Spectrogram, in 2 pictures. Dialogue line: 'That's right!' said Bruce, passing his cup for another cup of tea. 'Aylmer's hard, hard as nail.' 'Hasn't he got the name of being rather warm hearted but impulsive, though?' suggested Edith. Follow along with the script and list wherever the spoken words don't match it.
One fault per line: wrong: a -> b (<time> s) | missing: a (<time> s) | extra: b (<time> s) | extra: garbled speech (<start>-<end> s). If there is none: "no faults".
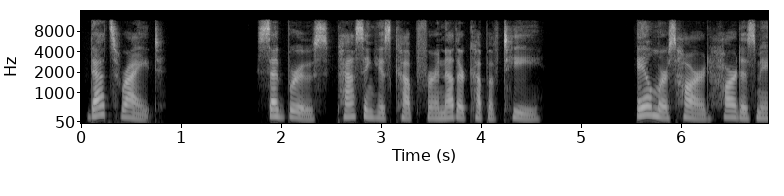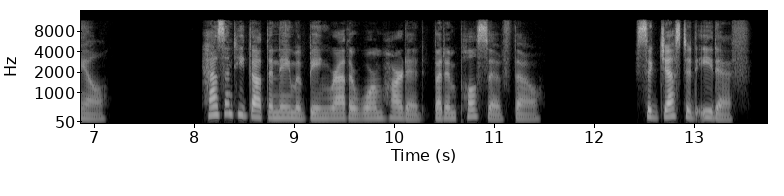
no faults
